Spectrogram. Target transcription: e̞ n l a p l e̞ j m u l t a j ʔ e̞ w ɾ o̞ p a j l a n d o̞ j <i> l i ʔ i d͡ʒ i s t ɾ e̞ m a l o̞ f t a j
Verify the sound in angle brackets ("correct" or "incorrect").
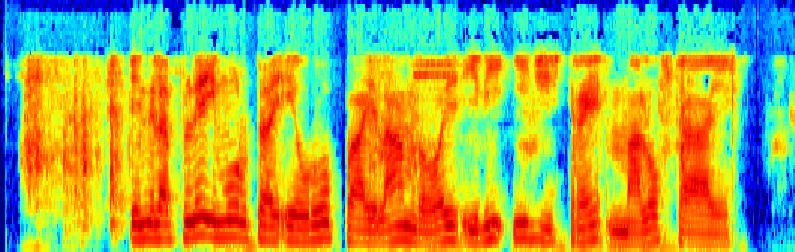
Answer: correct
